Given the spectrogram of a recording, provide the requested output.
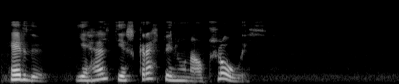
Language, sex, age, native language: Icelandic, female, 40-49, Icelandic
